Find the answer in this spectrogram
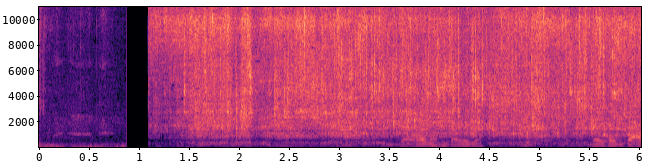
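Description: Kitchen tap running into a pot of water while hands stir and rub freshly caught paddy snails to clean them, a steady splashing hiss that begins suddenly about a second in. A voice talks over it in the second half.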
